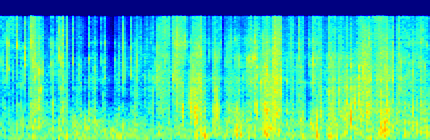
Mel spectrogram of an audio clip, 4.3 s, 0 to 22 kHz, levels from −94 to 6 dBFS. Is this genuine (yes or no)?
no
